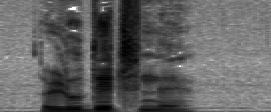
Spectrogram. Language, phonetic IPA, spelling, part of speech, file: Polish, [luˈdɨt͡ʃnɨ], ludyczny, adjective, Pl-ludyczny.ogg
